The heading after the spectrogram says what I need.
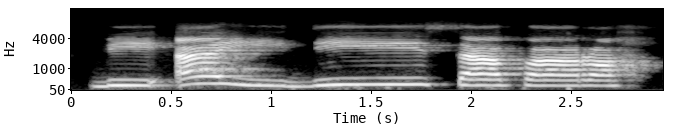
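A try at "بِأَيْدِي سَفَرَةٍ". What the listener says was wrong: Ranya tebal. Bi'aidi safaroh. Roh. Roh.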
